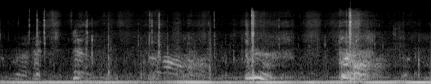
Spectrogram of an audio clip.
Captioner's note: grunts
